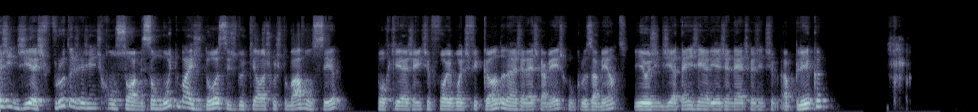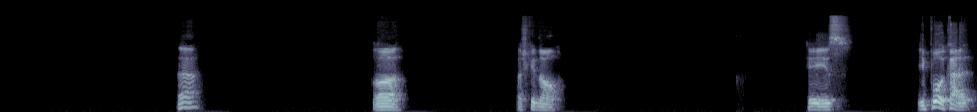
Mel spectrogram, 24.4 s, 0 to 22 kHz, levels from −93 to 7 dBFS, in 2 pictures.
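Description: A Bluetooth SBC bit pool drop starts at 3.17 s and lasts until 4.13 s, and another runs from 22.43 s to the end of the speech. Both times the link starves the encoder, which fits a bit pool cut from 28 to 13, about 102 kbps. The top sub-bands lose their bits, so the treble dulls and a gritty, coarse noise rises.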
